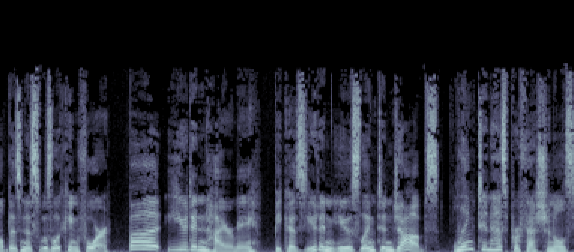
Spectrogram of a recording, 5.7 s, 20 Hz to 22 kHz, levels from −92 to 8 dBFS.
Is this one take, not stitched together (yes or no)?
yes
